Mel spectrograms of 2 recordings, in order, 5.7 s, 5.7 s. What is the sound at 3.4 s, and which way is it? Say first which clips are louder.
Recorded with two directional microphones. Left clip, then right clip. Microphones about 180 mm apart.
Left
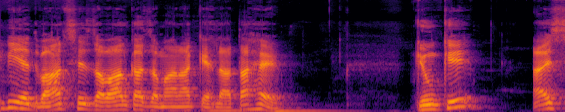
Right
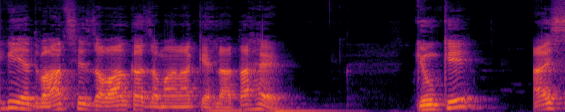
Music: left 11 dB; 10° left (ahead or behind).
